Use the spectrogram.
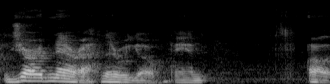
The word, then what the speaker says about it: giardiniera: How do you pronounce it? Giardiniera. Giardiniera.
